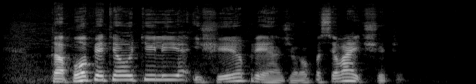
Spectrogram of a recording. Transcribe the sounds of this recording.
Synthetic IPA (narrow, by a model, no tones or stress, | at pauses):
t̪ɑːpoːpʲiɛt̪ʲeot̪ʲɪlʲɪjɛʔɪʃʲeːjoːpʲɾʲiɛæːʒʲɛɾoːpɐsʲɪʋɐˑɪkʃʲt͡ʃʲoːt̪ʲɪ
